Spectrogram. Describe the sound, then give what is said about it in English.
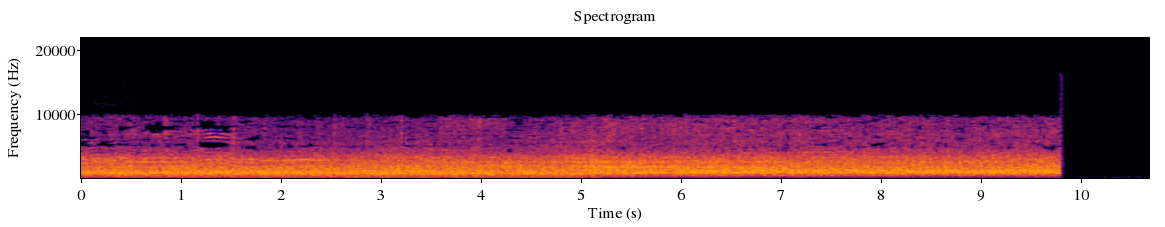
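A stadium crowd roars at Jair Alexander's interception of a Dak Prescott pass, in a loud, continuous wall of cheering for nearly ten seconds, holding steady before cutting off abruptly into silence. “Happens quick, but listen to the crowd on this one.”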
